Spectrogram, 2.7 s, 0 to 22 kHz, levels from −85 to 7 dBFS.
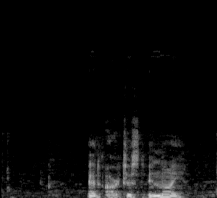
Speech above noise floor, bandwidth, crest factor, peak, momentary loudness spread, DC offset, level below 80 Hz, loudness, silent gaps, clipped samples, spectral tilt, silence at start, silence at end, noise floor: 41 dB; 7.8 kHz; 18 dB; -4 dBFS; 9 LU; under 0.1%; -58 dBFS; -18 LUFS; none; under 0.1%; -7.5 dB/octave; 1.1 s; 0.45 s; -58 dBFS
